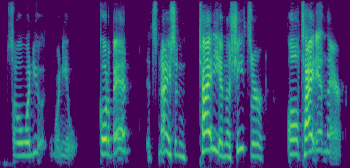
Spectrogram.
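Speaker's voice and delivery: very high, put-on lecturing voice; squeaky-high mock mentor; Jordan impression. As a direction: give earnest advice as a high-pitched caricature. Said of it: "his inflection on his words is just like".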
